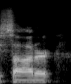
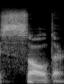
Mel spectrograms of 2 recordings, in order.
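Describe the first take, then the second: First: The L sound is left out of the word. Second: The L sound is pronounced in the word. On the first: This is how most people say it. "A lot of people don't uh, pronounce the L" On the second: This is how people in the UK say it. "in the U K, I believe they say solder"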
